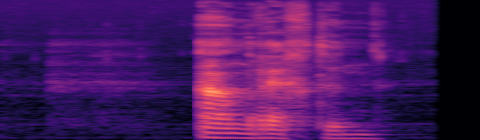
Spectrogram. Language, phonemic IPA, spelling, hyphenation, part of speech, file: Dutch, /ˈaːnˌrɛx.tə(n)/, aanrechten, aan‧rech‧ten, verb / noun, Nl-aanrechten.ogg
- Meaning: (verb) to dish up; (noun) plural of aanrecht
